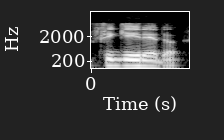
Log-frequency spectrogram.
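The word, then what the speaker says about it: Figueiredo: Figedo. It's my last name. It's hard to to pronounce.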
